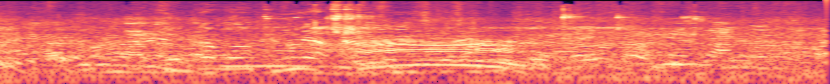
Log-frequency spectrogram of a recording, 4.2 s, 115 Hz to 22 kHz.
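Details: Sahiwal cattle at a crowded livestock market in Kurigram, Bangladesh, on 14 December 2024, where bull calves are sold; one drawn-out, arching moo rises and falls mid-clip over steady crowd chatter and voices.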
